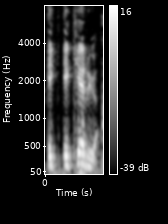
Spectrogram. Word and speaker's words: Ikiru: I-K-U... You just darn it. Hold on. Ikiru. I-K-I-R-U.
